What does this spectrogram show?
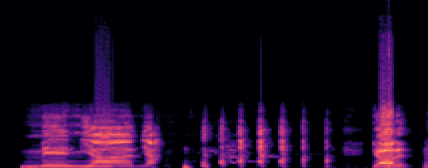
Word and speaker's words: Mignogna: Sam says, pronounce it like you would lasagna. Lasagna. Mignogna.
